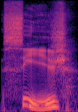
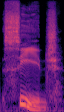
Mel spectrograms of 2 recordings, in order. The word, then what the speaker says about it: siege: the problem here is the letter g which should sound like the g in cage and regiment not like the g in collage be careful to say siege refuge and refugee also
